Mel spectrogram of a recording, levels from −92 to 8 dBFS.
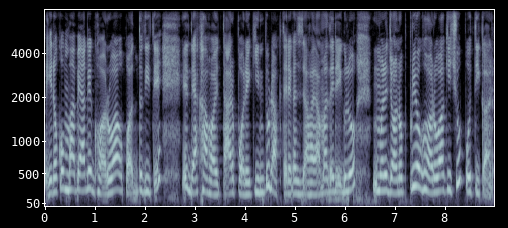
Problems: none marked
